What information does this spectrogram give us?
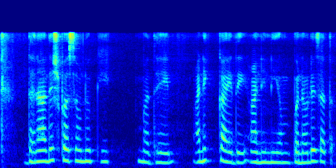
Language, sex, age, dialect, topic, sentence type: Marathi, female, 31-35, Standard Marathi, banking, statement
